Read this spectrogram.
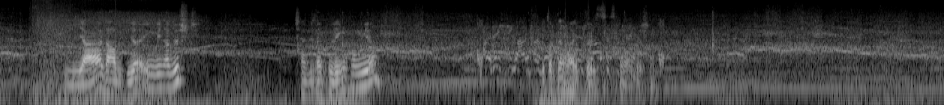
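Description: Tyres screech as a car slides through bends.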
